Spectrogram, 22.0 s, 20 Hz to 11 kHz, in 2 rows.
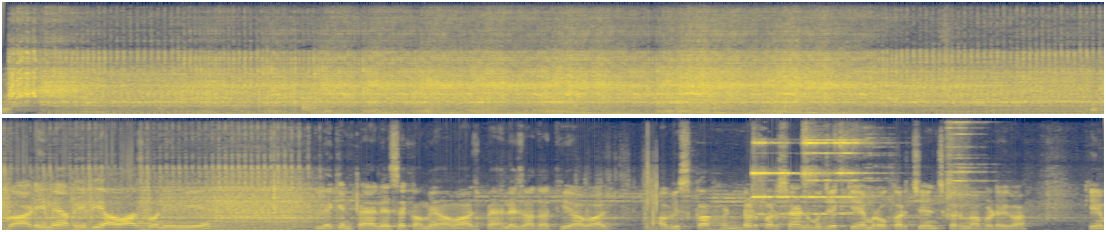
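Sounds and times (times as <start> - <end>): motorcycle engine revving: 0.0 - 14.6.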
